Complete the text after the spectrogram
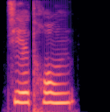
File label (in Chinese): "接通", Chinese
